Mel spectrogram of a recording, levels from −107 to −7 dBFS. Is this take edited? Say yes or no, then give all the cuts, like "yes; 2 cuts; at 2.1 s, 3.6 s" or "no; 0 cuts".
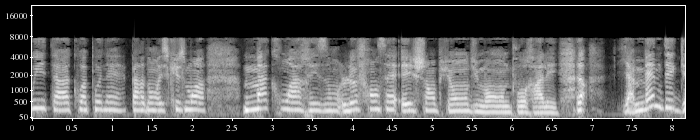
no; 0 cuts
